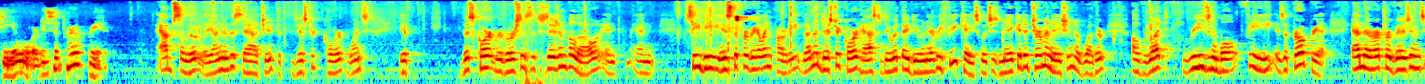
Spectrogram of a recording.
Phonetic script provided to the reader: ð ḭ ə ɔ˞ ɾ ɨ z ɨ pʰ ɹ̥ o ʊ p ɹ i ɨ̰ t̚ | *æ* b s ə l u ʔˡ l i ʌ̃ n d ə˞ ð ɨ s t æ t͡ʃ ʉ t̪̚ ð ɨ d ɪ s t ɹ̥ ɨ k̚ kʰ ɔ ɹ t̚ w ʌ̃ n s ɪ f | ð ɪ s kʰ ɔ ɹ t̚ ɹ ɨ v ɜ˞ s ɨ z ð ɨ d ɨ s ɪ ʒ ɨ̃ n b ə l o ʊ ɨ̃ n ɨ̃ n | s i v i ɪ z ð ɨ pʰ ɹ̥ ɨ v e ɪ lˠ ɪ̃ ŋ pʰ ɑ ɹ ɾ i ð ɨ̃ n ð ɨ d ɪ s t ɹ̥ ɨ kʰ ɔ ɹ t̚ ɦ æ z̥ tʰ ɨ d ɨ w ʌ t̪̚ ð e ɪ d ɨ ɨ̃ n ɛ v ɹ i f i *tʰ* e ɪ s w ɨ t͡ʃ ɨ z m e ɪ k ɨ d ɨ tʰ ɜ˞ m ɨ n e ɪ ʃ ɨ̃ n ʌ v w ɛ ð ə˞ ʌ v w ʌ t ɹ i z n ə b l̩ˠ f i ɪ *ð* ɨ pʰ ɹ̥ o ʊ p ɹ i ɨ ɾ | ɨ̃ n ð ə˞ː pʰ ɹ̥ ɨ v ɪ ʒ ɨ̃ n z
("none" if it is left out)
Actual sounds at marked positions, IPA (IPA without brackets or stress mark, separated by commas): æ, kʰ, z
